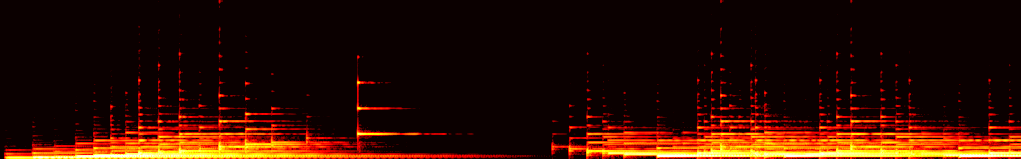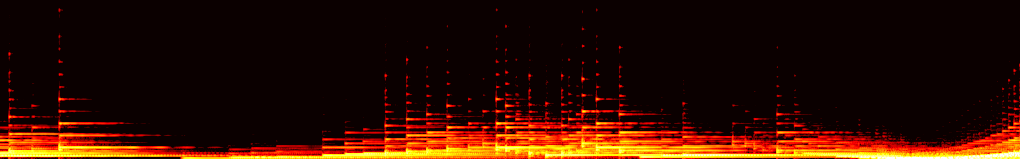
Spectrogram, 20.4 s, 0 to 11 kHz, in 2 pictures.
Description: Harp On It; Roland JV-2080

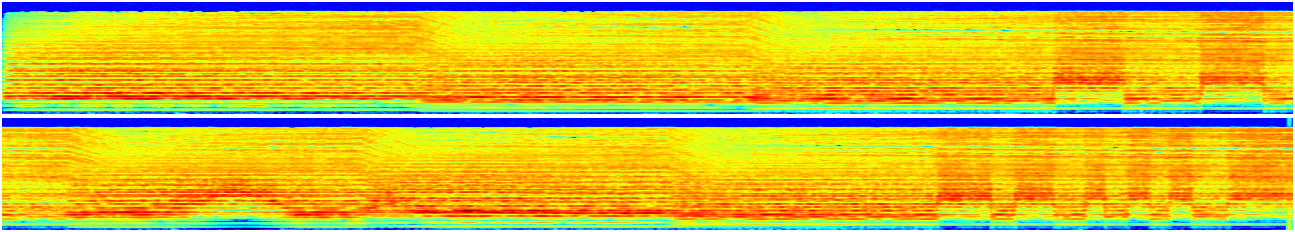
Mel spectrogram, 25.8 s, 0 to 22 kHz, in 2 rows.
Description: Sweep Bells, Roland SR-JV80-19 House Collection

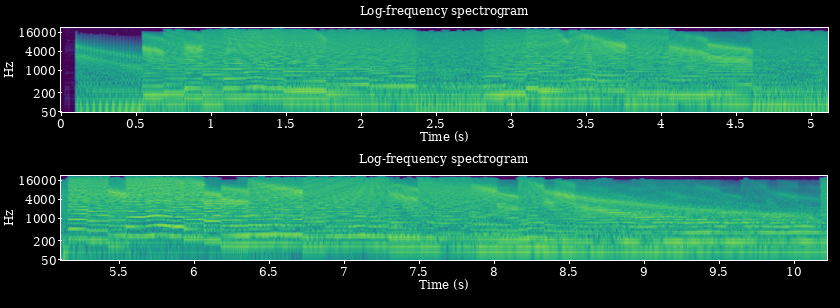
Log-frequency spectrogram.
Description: New Drone

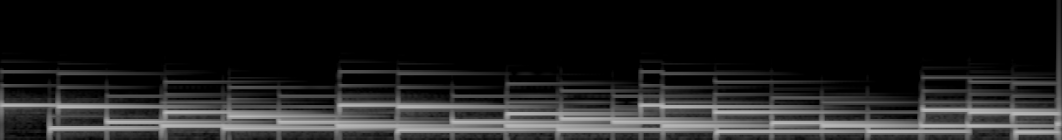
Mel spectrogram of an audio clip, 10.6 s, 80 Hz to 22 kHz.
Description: Celesta, Roland Juno-60; Factory presets

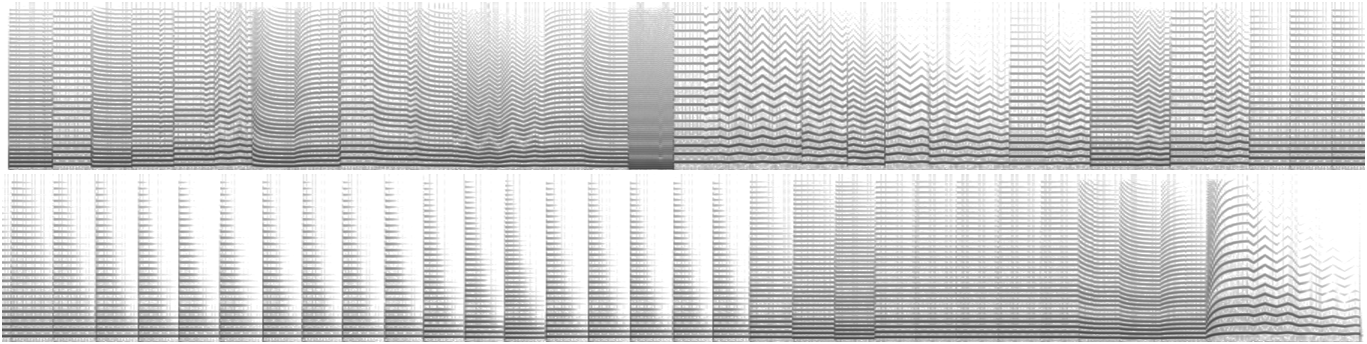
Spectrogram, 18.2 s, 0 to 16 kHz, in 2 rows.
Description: synthe 1-8', Korg M-500 micro-preset

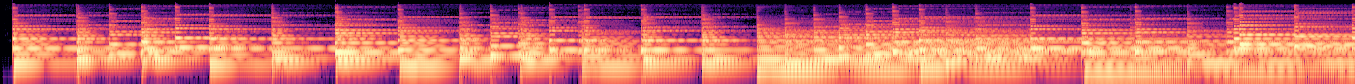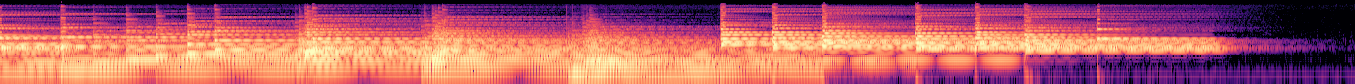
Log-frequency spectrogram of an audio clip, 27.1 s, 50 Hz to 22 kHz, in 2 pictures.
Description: Atmosphere, Roland D-10; Factory Patches

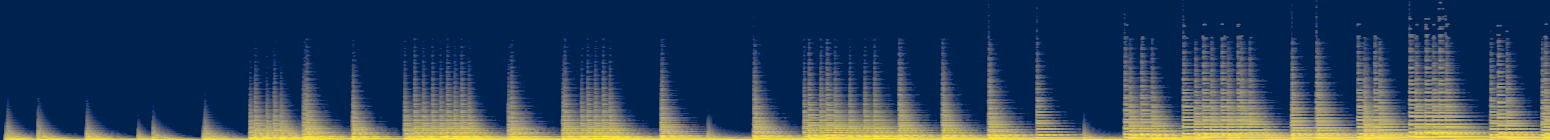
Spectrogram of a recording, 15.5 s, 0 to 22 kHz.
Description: Steel Drums, Korg Poly-61M

